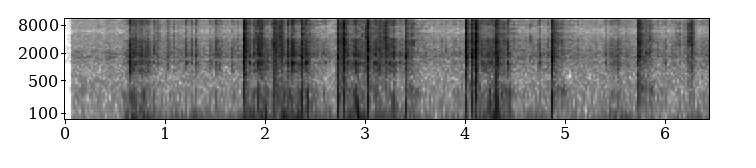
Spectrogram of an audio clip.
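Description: A volley of 12-gauge shotgun shots in quick succession, about a dozen sharp cracks over some five seconds, with geese honking between the shots.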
